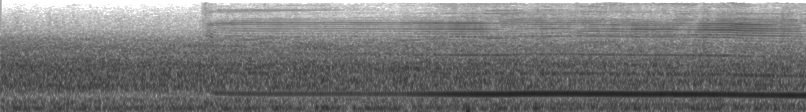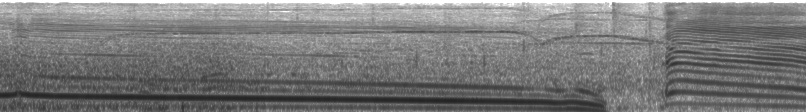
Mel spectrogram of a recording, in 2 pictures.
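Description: A crowd cheers loudly in a stadium.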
